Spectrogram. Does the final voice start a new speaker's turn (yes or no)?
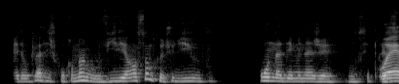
yes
